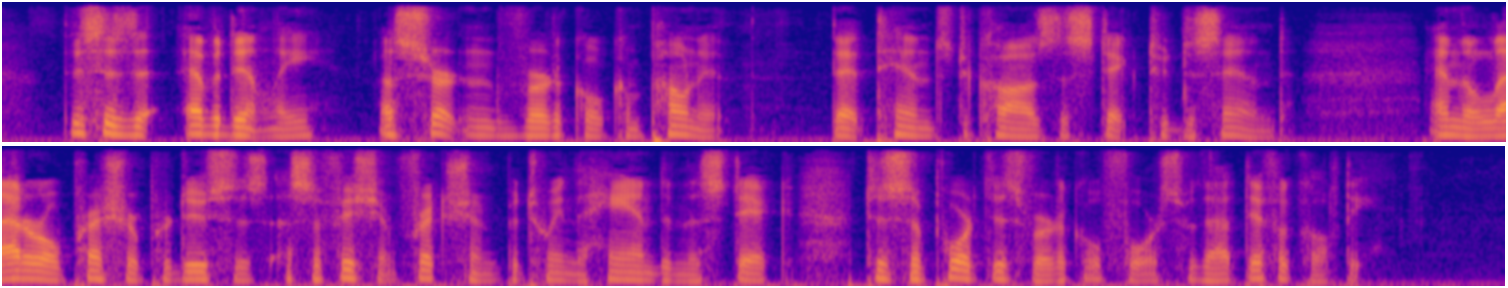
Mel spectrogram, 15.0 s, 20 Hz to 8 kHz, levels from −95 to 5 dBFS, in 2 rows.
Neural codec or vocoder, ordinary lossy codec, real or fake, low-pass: none; MP3, 48 kbps; real; 7.2 kHz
